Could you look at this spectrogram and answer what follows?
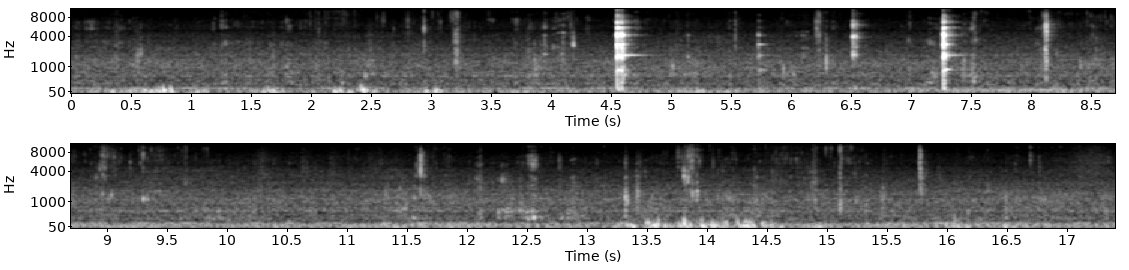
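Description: Close-up eating sounds of siomai and rice eaten by hand: soft chewing and small mouth and finger clicks, with two sharp, ringing clinks of dishware about four and a half and seven seconds in, the loudest sounds.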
